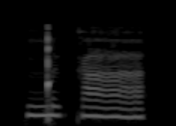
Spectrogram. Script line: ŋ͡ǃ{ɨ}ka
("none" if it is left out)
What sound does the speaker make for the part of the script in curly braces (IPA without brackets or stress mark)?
ɨ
